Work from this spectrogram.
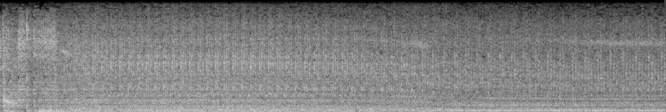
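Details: Engine after thermostat replacement for overheating, coolant overflow and boiling in the radiator; warmed up after a long test drive. Fires and settles into a steady, even idle with no bubbling or boiling. Running normally.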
